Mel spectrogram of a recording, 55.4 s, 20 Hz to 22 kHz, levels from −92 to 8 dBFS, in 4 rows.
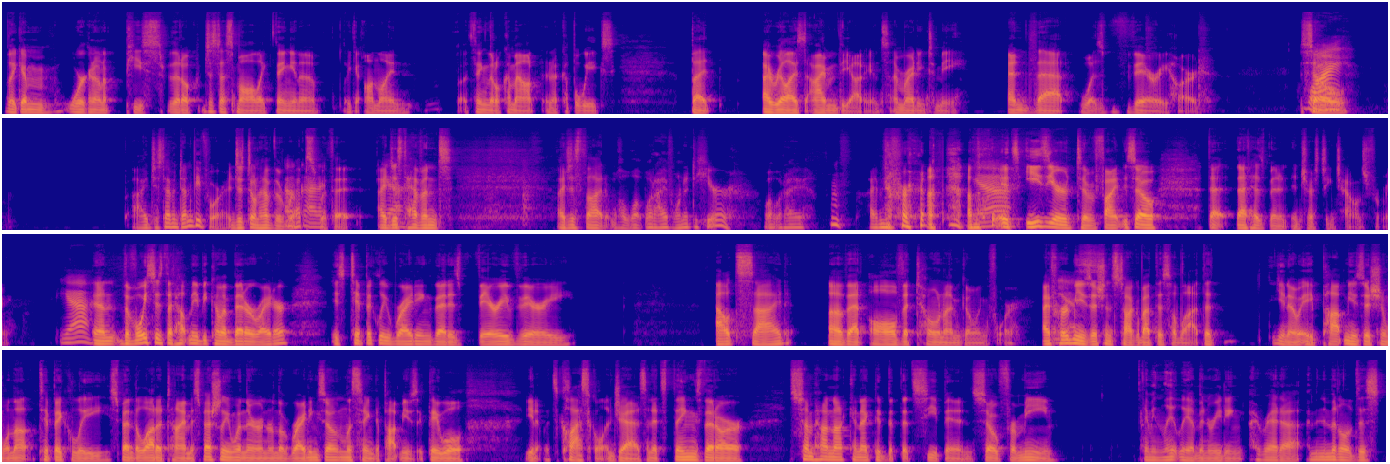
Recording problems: none

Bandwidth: 14.5 kHz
